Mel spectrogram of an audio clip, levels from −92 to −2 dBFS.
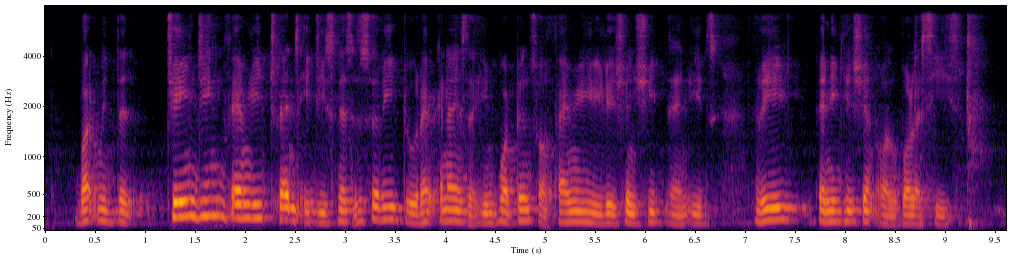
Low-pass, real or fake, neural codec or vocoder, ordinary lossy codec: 7.2 kHz; fake; codec, 24 kHz, 0.9 kbps, WavTokenizer, small release; none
